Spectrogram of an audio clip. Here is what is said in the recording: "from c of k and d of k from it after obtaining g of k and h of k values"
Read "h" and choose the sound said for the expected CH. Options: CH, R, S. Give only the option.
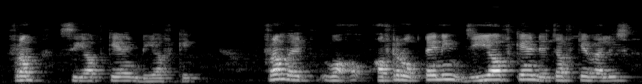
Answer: CH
